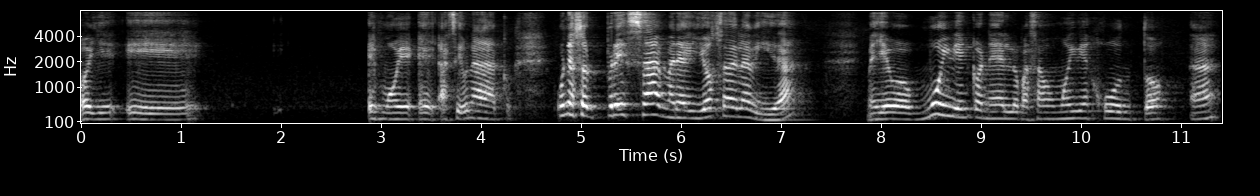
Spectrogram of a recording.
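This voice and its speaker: In a room with audible echo, a woman with a fairly low pitch and lively intonation talks at a very slow pace, leaving long, frequent pauses. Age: 70s. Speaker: feminist politician. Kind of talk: casual chat. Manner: animated.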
